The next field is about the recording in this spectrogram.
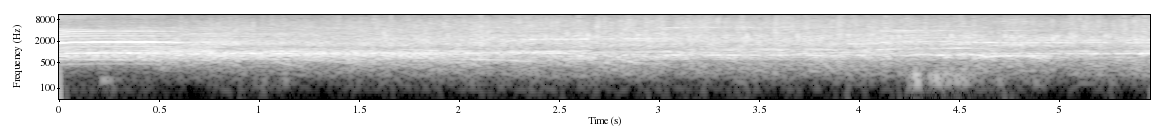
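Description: An audience applauds and cheers a comedian's entrance onto the stage: dense, steady clapping with whoops mixed in, loud and continuous for the whole clip.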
